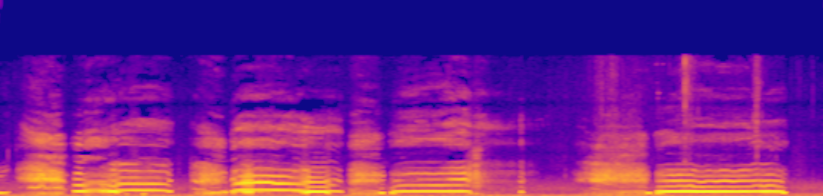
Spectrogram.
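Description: A child screaming, four long high screams with sharp gasping breaths between them, as if in fright.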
